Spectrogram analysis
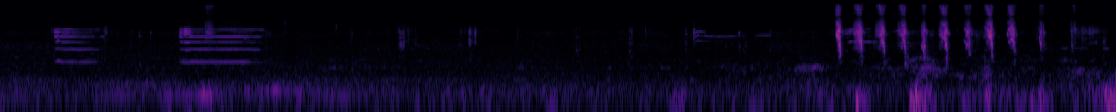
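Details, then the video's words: Two street cats in Saudi Arabia block a man's path on the road, begging for food: clear, drawn-out meows come several times, then a fast run of sharp ticking sounds near the end. "সৌদি আরবের বিড়াল গুলো আমার দিকে তাকিয়ে খাবার চাচ্ছে"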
